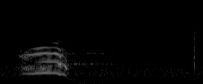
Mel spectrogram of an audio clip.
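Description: A short, whiny vocal sound from a person, about half a second long, rising then falling in pitch. A sharp click follows near the end.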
